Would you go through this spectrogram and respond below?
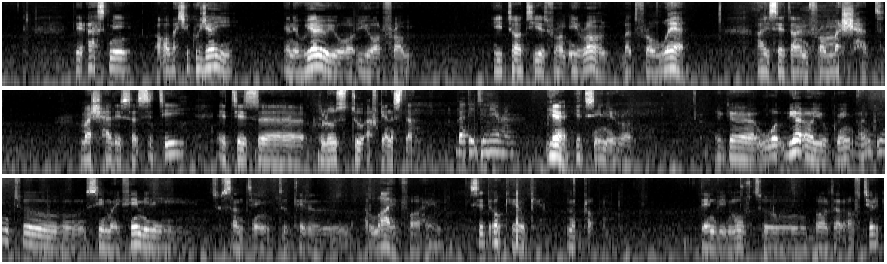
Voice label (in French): DIALOGUE POLICE TURQUE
